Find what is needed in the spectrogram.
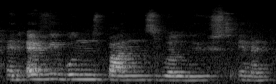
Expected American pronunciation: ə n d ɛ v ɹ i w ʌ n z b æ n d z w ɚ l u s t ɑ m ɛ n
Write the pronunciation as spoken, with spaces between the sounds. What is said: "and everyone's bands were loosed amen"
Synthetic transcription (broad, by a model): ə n ɛ v ɹ i w ʌ n z b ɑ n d z w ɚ l u s t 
